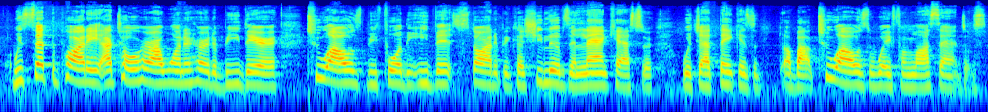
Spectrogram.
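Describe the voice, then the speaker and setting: A normal speaking voice moves at a fairly quick pace. Its pitch variation is ordinary. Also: woman, medium pitch for a woman. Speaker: plaintiff in a TV court show. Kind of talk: courtroom testimony.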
